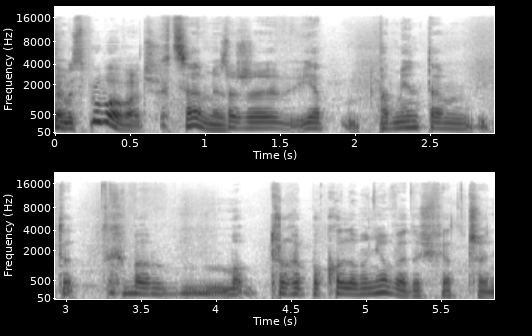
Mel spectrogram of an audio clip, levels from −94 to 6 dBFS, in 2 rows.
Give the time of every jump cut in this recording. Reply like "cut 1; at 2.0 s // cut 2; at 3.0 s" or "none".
cut 1; at 1.1 s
